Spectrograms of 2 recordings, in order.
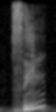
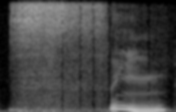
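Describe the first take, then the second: First: It is said like a question asking to repeat. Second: It is said hesitantly, without firmness. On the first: The question was not heard and should be repeated. "Ele está pedindo que a pessoa repita. Sim é como se fosse um, pois não?" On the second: The answer is probably not really yes. "Essa entonação não traz segurança, não traz firmeza, não traz certeza"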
